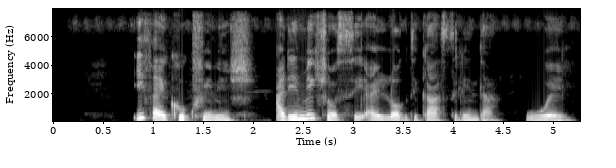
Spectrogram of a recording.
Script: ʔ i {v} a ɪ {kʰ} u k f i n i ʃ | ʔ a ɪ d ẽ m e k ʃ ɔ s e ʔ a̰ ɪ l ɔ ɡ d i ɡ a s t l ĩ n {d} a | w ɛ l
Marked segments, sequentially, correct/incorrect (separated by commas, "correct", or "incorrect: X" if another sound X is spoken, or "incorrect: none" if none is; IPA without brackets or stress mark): incorrect: f, correct, correct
